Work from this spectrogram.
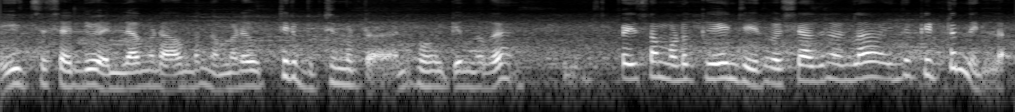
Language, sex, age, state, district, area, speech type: Malayalam, female, 60+, Kerala, Kottayam, urban, spontaneous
